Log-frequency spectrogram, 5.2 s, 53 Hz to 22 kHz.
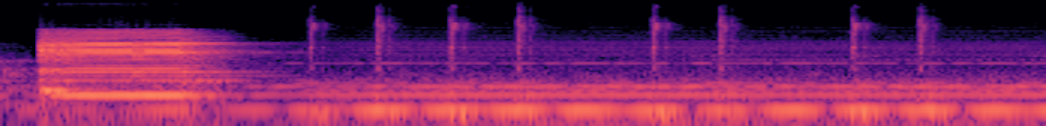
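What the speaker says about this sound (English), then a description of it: "You will hear a buzzer. When you hear the buzzer, stare at the art." A loud electronic buzzer from the video game Portal 2 sounds once for about a second, followed by a steady hum with a row of sharp, evenly spaced ticks.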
